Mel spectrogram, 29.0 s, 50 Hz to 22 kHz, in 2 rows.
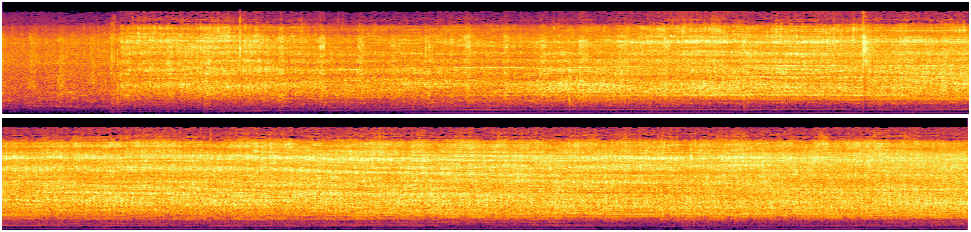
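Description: Farmall 460 tractor in a pulling run, its engine working under load with a steady mechanical gear clatter. The noise builds about two seconds in and again a few seconds later, then holds.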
